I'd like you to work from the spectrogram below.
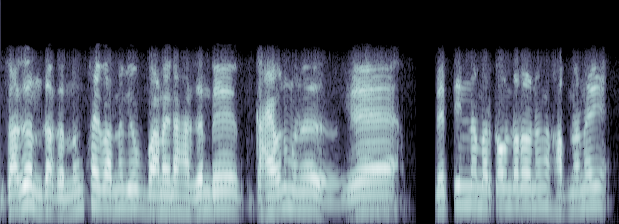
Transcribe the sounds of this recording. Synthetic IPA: zaɡɯnzaɡɯnːɯŋpʰajbaɾnɯbibanajnaɦaɡɯnbeɡajawnɯmɯnɯe | betinːambəɾkawnʈaɾawnɯŋɦap̚nanɯj

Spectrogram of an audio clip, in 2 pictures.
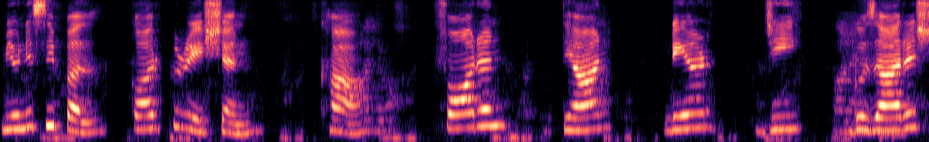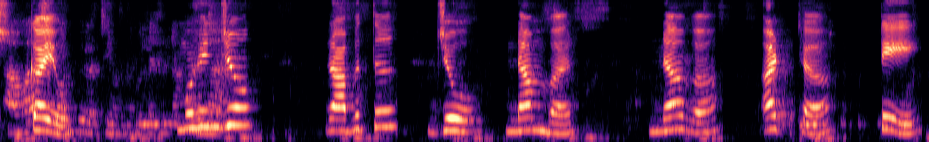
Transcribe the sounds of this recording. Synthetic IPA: mjuːnɪsɪpəl | kɔːɾpoɾeːʃən | kʰãː | fɔːɾənd̪ʱjaːn | ɗiɦəɽ̃d͡ʑiː | ɡʊzaːɾɪʃkɐjoː | mʊ̃ɦɪ̃ɲd͡ʑo | ɾaːbɪt̪ | d͡ʑoːnɐ̃mbəɾ | nɐʋ | ɐʈ̆ʰ | t̪e

